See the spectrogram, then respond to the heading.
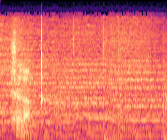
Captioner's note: panicking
